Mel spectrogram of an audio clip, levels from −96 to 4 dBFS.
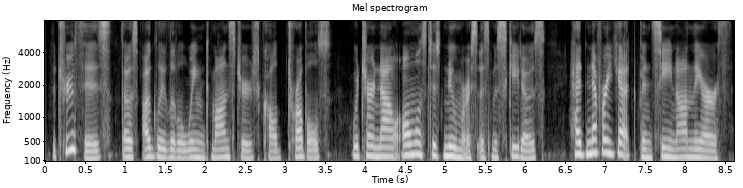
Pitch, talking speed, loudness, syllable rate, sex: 185 Hz, 180 wpm, -17 LUFS, 5.3 syllables/s, female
